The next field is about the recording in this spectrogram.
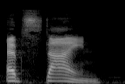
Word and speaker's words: Epstein: And it's Epstein, I believe. Epstein is how you pronounce it.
